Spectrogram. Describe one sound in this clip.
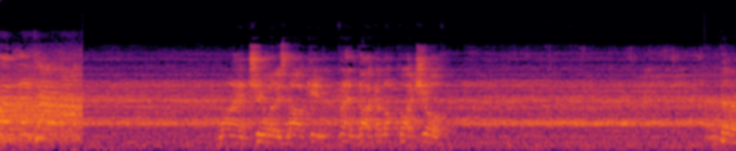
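A stadium crowd roars through a television.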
